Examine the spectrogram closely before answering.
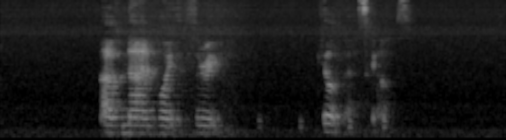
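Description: A woman speaks calmly, as if explaining.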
